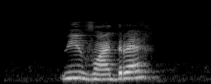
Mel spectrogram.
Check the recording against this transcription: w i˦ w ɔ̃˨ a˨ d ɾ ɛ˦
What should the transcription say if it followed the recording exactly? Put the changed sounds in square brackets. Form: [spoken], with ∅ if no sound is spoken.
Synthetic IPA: w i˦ [v] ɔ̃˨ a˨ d ɾ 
